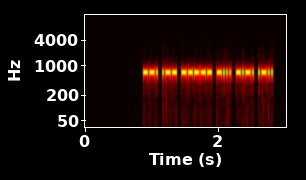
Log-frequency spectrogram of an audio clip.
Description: Morse code, heard as a keyed tone, about 50 wpm, 700 Hz. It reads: GW0BCL
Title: DXCC-100 Call Signs - 6 Characters - 50wpm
